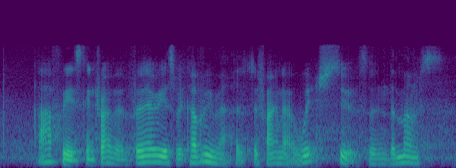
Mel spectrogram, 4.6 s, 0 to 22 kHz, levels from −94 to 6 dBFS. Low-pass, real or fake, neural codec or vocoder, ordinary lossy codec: 7.2 kHz; fake; codec, 16 kHz in and 24 kHz out, 0.9 kbps, LongCat-Audio-Codec, fine tuned four codebook decoder; none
